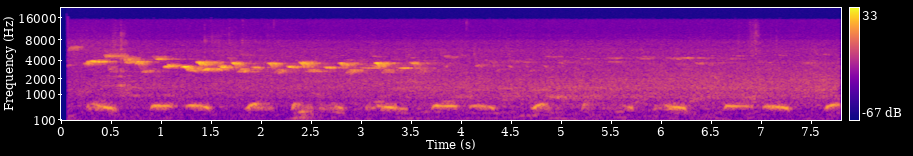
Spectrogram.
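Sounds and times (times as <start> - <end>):
wood pigeon calling: 0.1 - 7.7.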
